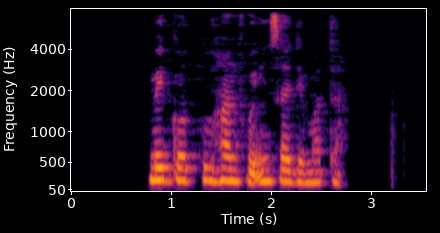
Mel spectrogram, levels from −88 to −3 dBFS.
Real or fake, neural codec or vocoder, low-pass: real; none; 7.2 kHz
